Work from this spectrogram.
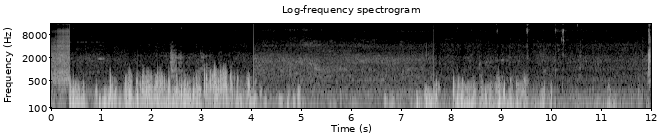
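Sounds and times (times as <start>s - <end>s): wind buffeting microphone: 0.4s - 5.3s, 6.6s - 12.0s.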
